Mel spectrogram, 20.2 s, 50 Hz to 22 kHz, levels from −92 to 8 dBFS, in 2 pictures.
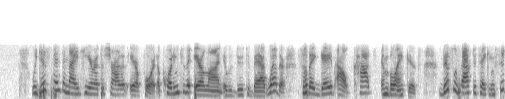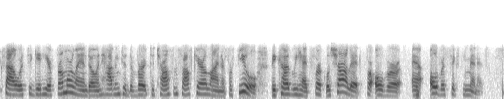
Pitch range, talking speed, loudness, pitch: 170-235 Hz, 175 wpm, -29 LUFS, 195 Hz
